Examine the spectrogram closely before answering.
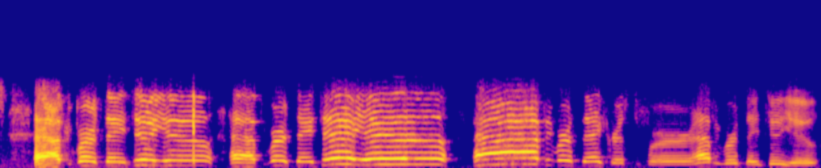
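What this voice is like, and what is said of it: Loud sung happy birthday. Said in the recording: “cover your ears ... I have such a pure radio voice.”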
